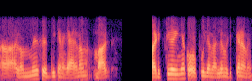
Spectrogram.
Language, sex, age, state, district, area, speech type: Malayalam, male, 30-45, Kerala, Palakkad, rural, conversation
